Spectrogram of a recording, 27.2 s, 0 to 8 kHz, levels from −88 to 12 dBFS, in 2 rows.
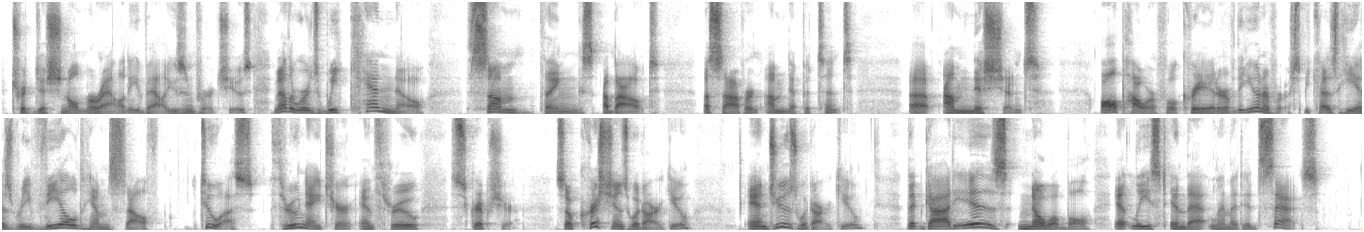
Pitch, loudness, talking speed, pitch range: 125 Hz, -25 LUFS, 120 wpm, 115-150 Hz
